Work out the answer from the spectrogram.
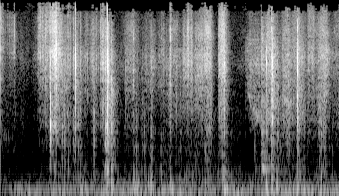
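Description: Paper crinkling and tearing as an envelope is opened, with many quick rustling bursts and sharp crisp tears of varying loudness, heard alone.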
